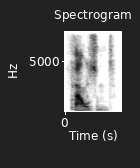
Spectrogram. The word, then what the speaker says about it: thousand: Mejor es escuchar cómo se pronuncia que leer cómo se escribe, porque no es muy fonético como vocablo, ¿ok? Thousand, dilo bien. – Thousand. – Thousand, eso es, ¿ok?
